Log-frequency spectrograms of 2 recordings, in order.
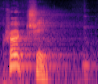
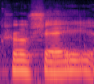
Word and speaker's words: Croce: to an interview and it's an Italian name. And the C is a CH. So it's Crochi, not Crochet like a lot of the radio stations said or Cro or Crochi.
